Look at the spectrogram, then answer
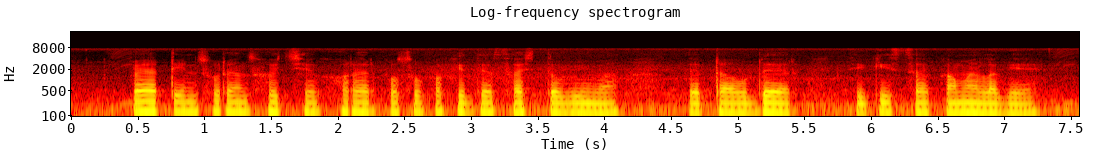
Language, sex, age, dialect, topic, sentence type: Bengali, male, 25-30, Jharkhandi, banking, statement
